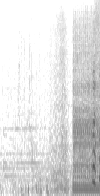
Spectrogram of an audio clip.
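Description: Near quiet with a faint steady tone, then about one and a half seconds in a Kubota excavator's diesel engine comes in, running steadily.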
